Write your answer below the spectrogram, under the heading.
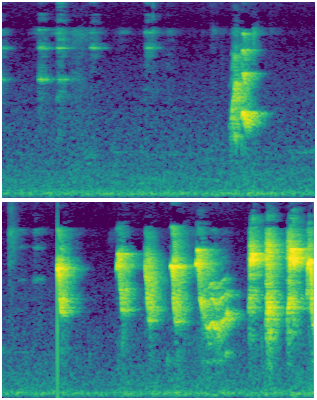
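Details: Male cockatiel mating display calls: a few faint soft chirps at first, then increasingly loud, rapid whistled chirps and squawks in quick succession toward the end.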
